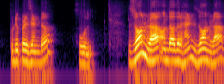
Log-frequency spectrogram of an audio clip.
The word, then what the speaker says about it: genre: to pronounce it as honor but it's not his owner genre that's how the French pronounce it foreign let's see I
